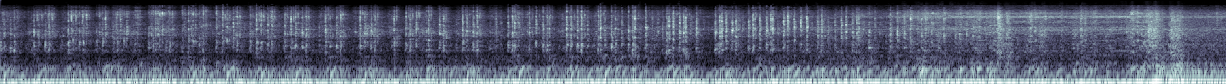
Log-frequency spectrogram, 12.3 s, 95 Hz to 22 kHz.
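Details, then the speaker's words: LS1 V8 truck running after wrong firing order corrected, following fire damage and over-fueling issues with a new regulator fitted: deep, heavy burble that stays even and rises cleanly with throttle; normal idle and revs, all eight cylinders firing. "for some reason the firing order was out so he plugged fixed a few things there and fired it up and holy that's the sound i wanted not um not what we're getting before"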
